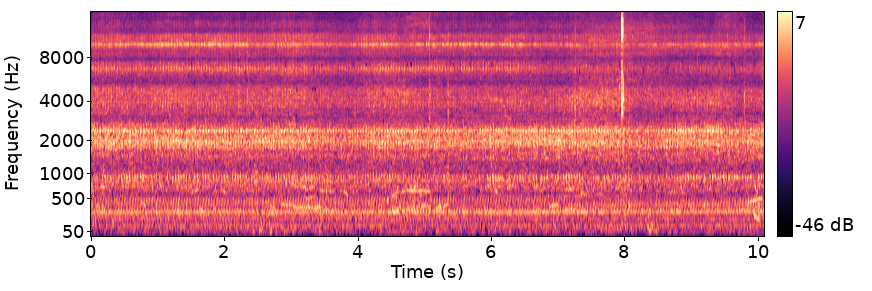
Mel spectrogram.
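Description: Vauxhall Corsa's engine running steadily at idle, with one short click about eight seconds in.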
